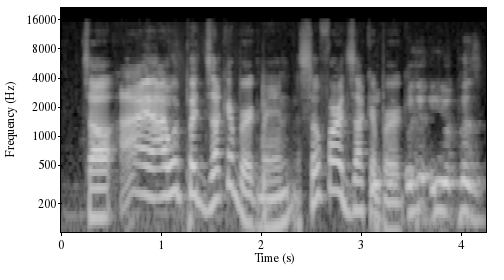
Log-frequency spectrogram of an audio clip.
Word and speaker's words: Zuckerberg: technology in your home zurkeberg am i saying that right no change how peter not saying that right he checked i still didn't say it right zurkerberg you're still saying zerkerberg zuckerberg there you go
